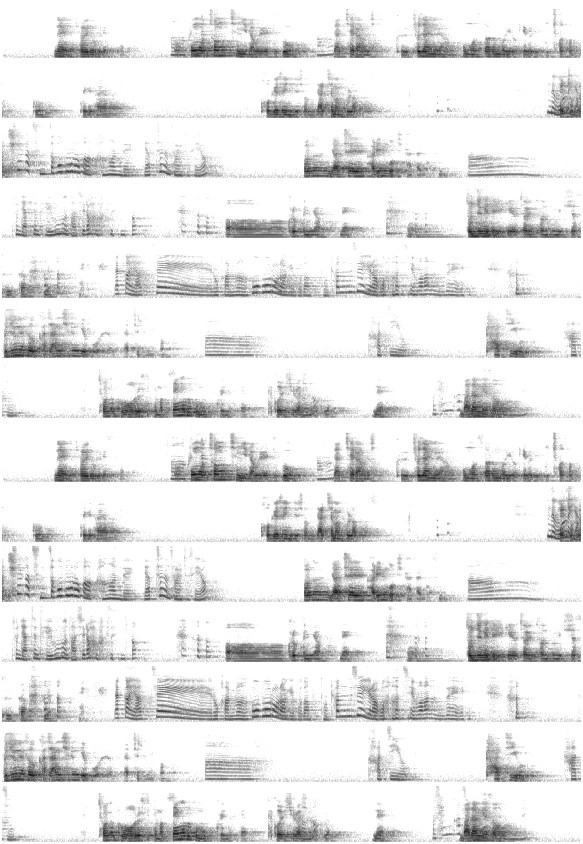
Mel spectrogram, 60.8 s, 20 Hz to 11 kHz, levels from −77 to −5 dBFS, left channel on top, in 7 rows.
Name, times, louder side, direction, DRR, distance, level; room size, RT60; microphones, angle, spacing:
voice 1, 0.8-1.6 2.6-4.4 5.0-5.6 6.0-8.1 8.3-8.7 9.1-9.3 9.9-10.4 12.6-14.1 17.0-17.4 21.9-24.0 29.4-30.8 31.1-31.3 32.1-32.5 33.0-35.5 43.4-45.7 50.7-51.3 53.6-55.8 56.2-57.0 57.7-57.9 59.0-59.7, right 2 dB, 25° right, 11 dB, 2.1 m, -23 dB
voice 2, 2.5-3.6 4.7-5.3 10.1-10.4 16.9-20.5 24.4-25.4 26.2-28.1 28.7-29.2 31.8-32.3 35.1-35.7 36.4-41.7 42.0-42.5 46.5-47.3 48.9-49.6 51.9-52.3 56.4-56.9 58.6-60.0, right 3 dB, 45° right, 12 dB, 1.8 m, -34 dB
28.0 x 20.0 x 7.3 m, 0.69 s
head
